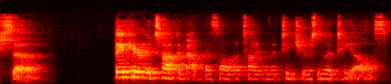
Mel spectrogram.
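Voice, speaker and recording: A woman with a fairly high voice speaks fairly quickly in a monotone, flat way. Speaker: children's librarian. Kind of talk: informal presentation at a public meeting. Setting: board meeting, livestreamed. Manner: fast; loud and vivacious.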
